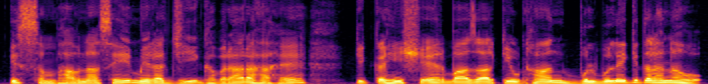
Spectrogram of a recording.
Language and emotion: Hindi, fearful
